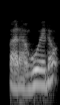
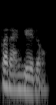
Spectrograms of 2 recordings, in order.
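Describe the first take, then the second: First: The u after the g is clearly sounded. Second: The u after the g is not sounded. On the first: The speaker calls it right. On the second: The speaker calls it wrong. "y no paraguero"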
